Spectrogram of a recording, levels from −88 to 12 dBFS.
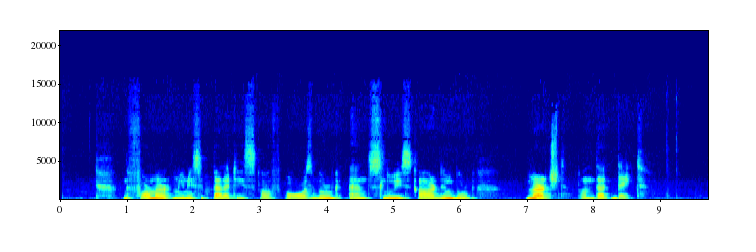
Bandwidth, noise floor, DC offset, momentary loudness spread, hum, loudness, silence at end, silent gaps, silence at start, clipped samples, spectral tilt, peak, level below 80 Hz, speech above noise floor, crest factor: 11 kHz; -66 dBFS; under 0.1%; 17 LU; none; -27 LUFS; 1 s; none; 0.55 s; under 0.1%; -7.5 dB/octave; -6 dBFS; -54 dBFS; 40 dB; 20 dB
